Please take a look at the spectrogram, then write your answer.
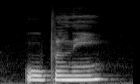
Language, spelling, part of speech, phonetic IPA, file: Czech, úplný, adjective, [ˈuːpl̩niː], Cs-úplný.ogg
- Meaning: complete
